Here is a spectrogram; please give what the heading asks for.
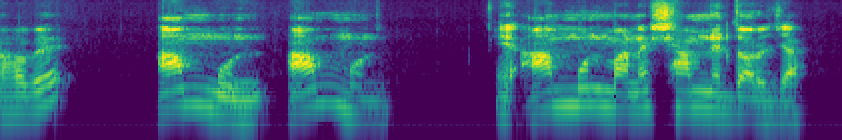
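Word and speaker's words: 앞문: বলবেন তখন সিমমান আরেকটি উদাহরণ দেখি এর স্বাভাবিক উচ্চারণ হচ্ছে আপমুন আপ মুন কিন্তু বাদমে ফিউপ পাইছি ফিউপের পরে রুলসের মিউম পাইছি নিউন মিউম তাহলে বিউপ ফিউপের উচ্চারণটা হবে ম আপমুন না হয়ে এর উচ্চারণটা হবে আমমুন আমমুন আম্মুন মানে সামনের দরজা এইযে মুন মানে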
